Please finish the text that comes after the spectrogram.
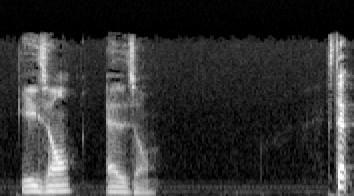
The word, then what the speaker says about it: ils ont: Notice how you do pronounce the S in this situation where you haven't in other examples because of the next word beginning with a vowel. Ils ont, elles ont.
